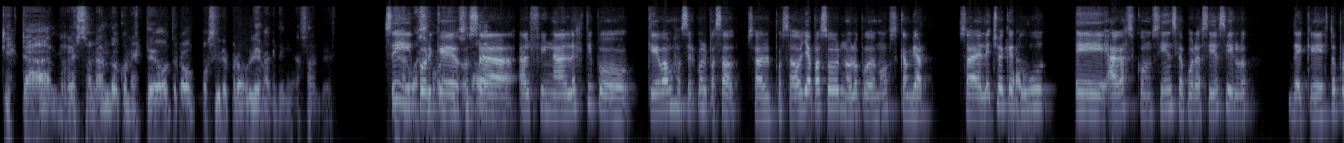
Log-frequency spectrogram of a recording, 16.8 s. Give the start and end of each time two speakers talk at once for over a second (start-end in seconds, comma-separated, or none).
4.9-6.2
